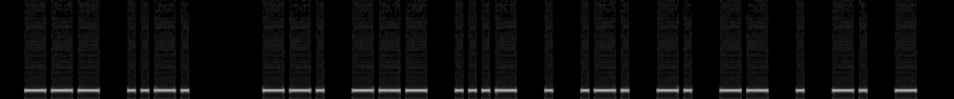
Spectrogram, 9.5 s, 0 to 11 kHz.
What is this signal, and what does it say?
Morse code, heard as a keyed tone, about 18 wpm, spaced as for 15 wpm, 1000 Hz. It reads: OF GOVERNMENT
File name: qotdfiles / 15wpm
